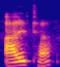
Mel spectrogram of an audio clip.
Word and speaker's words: Alter: The same word, alter, we call it, we pronounce it alter, means in German age.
